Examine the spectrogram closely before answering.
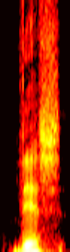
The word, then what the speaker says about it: this: Be careful with the pronunciation. This, esta, this, Ese es un sonido que no existe exactamente en español, en castellano.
